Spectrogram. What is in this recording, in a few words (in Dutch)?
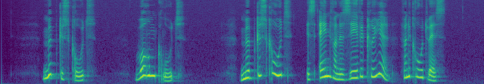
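"boerenwormkruid" Limburgish dialect word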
